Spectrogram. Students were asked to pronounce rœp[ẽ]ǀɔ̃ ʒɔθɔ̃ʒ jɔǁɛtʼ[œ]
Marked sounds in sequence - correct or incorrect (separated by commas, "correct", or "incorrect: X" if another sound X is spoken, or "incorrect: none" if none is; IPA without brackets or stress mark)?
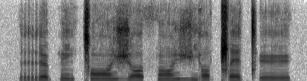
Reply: correct, incorrect: ø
